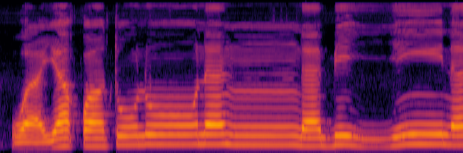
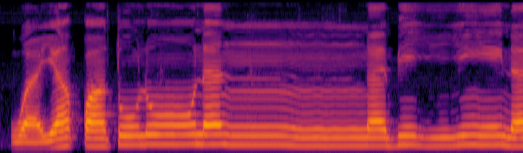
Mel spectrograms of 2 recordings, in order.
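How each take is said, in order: The two takes are said the same way.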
